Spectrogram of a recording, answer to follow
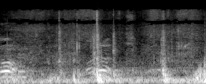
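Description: Short fragments of people's voices over a low, steady rumble.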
